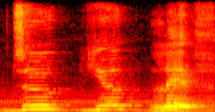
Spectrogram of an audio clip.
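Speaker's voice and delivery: very slow, word by word with gaps; each word said apart, dragged out; separado, devagarzinho. Shown as a demonstration. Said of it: "Se você falar assim". (bem devagar, palavra por palavra)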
